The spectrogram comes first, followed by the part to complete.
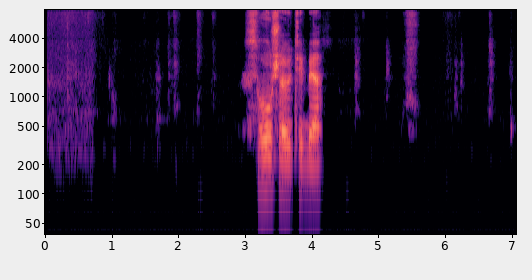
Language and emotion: Russian, neutral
